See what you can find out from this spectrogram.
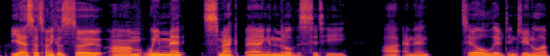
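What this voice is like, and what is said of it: South African accent. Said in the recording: “So you've got an English accent? ... I'm actually South African. ... Well, you got an accent.”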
